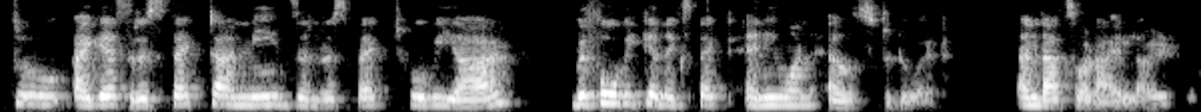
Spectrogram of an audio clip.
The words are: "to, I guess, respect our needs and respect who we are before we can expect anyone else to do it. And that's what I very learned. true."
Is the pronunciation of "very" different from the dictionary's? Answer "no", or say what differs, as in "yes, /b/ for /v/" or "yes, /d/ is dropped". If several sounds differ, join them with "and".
yes, /ɹ/ is dropped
